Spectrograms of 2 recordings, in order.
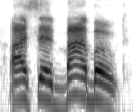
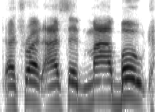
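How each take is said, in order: First: "my" punched, slow and louder; slow it down and hit "my" hard; stress on MY. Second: "boat" leaned on, slowed down; stress on boat. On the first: Repeating it to the chat, hitting "my" hard. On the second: To the chat, insisting on his boat, stressing "boat". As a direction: land on the word "boat". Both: Shown as a demonstration.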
